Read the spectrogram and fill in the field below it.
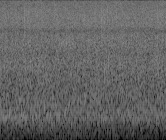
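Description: Steady rain falls in GTA Online, a constant broadband hiss that stays even and unbroken throughout the short stretch, fairly quiet, with no voices over it.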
